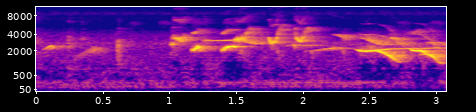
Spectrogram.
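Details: Magpie-robin that had never sung before, now singing after being coaxed with recorded magpie-robin song: a soft note, then a burst of bright whistled and warbled phrases ending in a long, clear, slightly rising whistle.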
